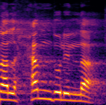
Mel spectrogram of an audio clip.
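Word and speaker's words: الحمد لله: আলহামদুলিল্লাহি রাব্বিল আলামিন। এইতো আপনি পড়ছেন আলহামদুলিল্লাহ। শব্দটা কি? আলহামদুলিল্লাহ। এই হা এর মাখরাজ কোথায়? হা এর মাখরাজ কোথায়? বলেন একজন কন্ঠনালীর মাঝখান থেকে এখান থেকে আপনি উচ্চারণ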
